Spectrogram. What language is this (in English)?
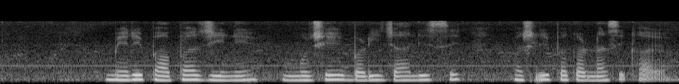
Hindi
